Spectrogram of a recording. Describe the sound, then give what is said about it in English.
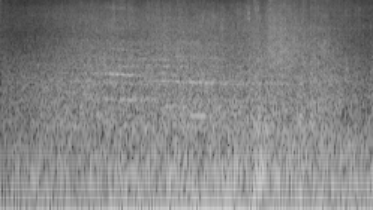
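An approaching tsunami wave on a beach in Thailand makes a massive, continuous roar of rushing water, deep and rumbling like a freight train, swelling slightly in the middle and never letting up, with no voices. “Petra described the sound like a freight train, something that seemed very out of place on the beautiful Thai beach.”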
